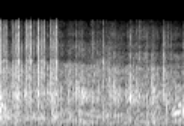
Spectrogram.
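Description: Hooves of walking racehorses clip-clopping on hard ground: a quick run of sharp clicks in the first second, then sparser ones.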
